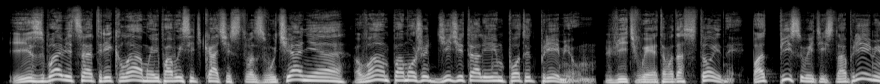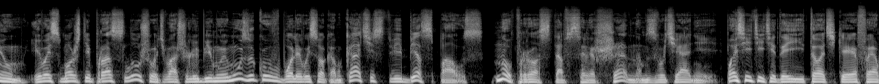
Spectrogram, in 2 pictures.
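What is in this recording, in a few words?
Russian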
